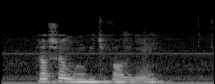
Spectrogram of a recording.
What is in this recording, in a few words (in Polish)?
slowly, pl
